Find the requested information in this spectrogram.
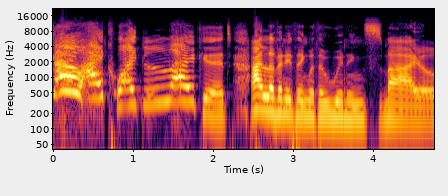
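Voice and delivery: slow, theatrical villain purr with a laugh; a slow, gloating supervillain drawl; Joker voice. Retold or imitated. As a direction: play the Joker savouring the meeting. Joker answers Bruce at table.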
